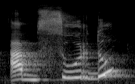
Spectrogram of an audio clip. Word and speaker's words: absurdo: ortoepia então por exemplo a palavra absurdo né Aqui está correto Mas ela é erradamente pronunciada com um I depois do B formando a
